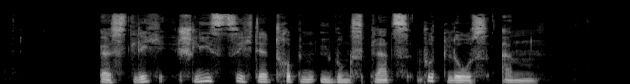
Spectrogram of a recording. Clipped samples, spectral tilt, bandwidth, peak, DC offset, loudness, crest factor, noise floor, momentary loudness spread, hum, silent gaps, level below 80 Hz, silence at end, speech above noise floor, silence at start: under 0.1%; -2.5 dB/octave; 11.5 kHz; -2 dBFS; under 0.1%; -21 LUFS; 22 dB; -78 dBFS; 12 LU; none; none; -52 dBFS; 0.95 s; 55 dB; 1 s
